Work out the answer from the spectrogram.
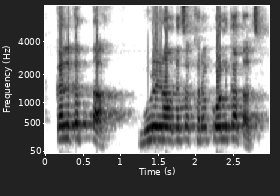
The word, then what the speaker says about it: कोलकाता: एक नोव्हेंबर 1973 ला कलकत्ता मूळ नाव त्याच खरं कोलकाताच पण ब्रिटिशांकडन अपभप्रभवेश होऊन त्याच्या प्रोनन्सशन मध्ये चुका करून कोलकाताच त्यांनी कॅलकटा करून ठेवलं होतं त्या कॅलकला पुन्हा पूर्वत करून कोलकाता करण्यात आलं 1 जानेवारी 2001 ला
